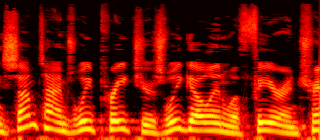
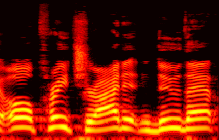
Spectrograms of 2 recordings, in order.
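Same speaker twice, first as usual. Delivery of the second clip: protesting denial; 5 semitones higher, 4 dB louder than usual. Retold or imitated. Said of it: "they'd throw their hands up".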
